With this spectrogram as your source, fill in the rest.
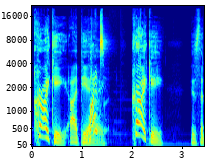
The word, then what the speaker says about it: Crikey: They even on the side spell it out for you phonetically, like cry, CRYKEY, if you couldn't read.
